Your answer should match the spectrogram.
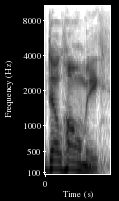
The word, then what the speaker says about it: Delhomme: get embarrassed by it I'm just proud of the way you said my last name I mean you said Jake dell homie I've been for now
